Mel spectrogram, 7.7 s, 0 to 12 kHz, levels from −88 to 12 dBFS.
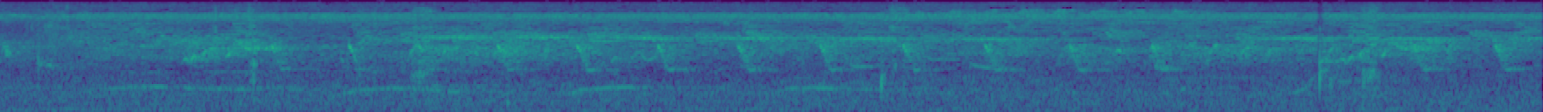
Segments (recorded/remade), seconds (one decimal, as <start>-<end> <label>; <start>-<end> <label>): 0.0-7.7 recorded

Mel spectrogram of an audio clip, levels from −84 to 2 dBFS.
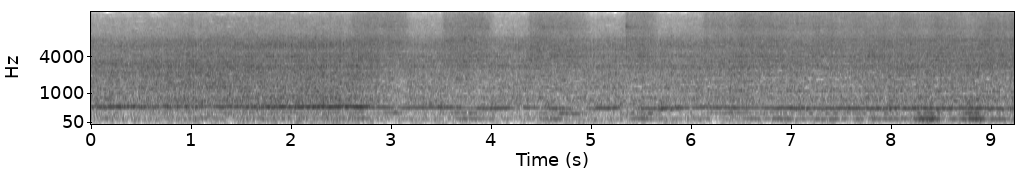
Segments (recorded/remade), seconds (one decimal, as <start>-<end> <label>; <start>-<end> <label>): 0.0-3.7 remade; 3.7-4.5 recorded; 4.5-9.2 remade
